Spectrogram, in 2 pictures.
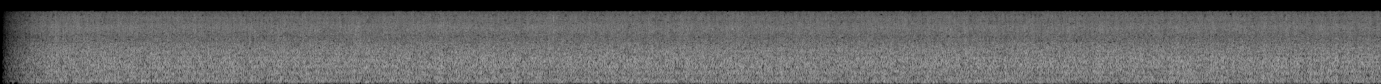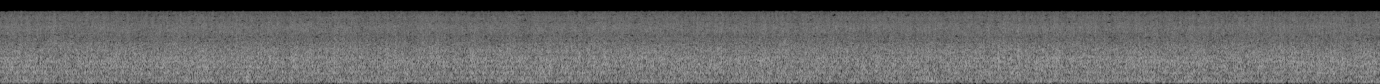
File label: Waterfall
